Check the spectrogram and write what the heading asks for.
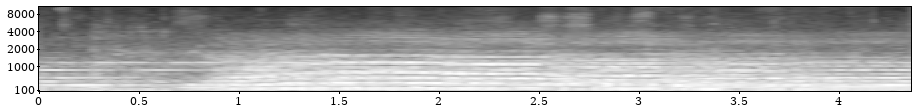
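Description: Mixed choir singing sustained, held chords; about a second in the sound swells louder and fuller as higher voices come in.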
